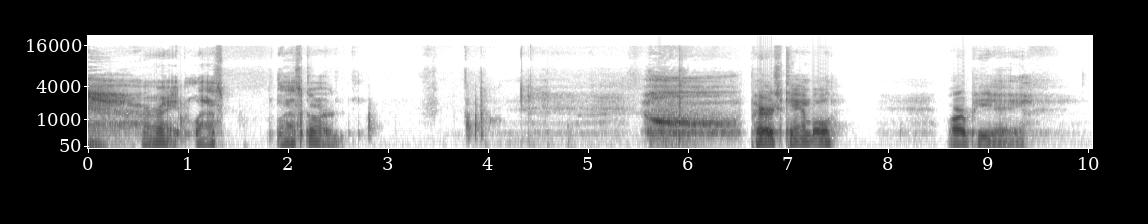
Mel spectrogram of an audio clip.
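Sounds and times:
soft rustle of cards: 1.0 - 5.0.

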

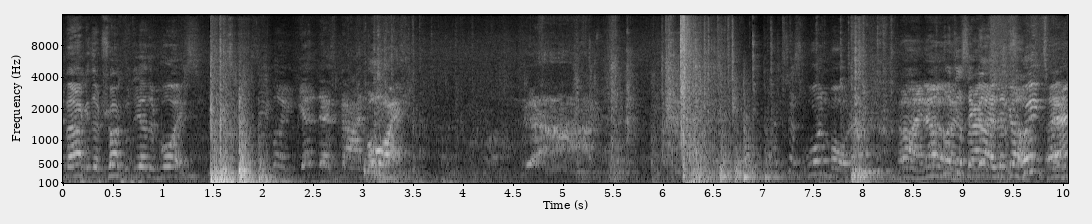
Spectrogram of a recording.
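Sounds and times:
smaller metal knocks: 0.0 - 2.3
engine crashing onto metal: 1.4 - 2.4, 5.3 - 8.5.

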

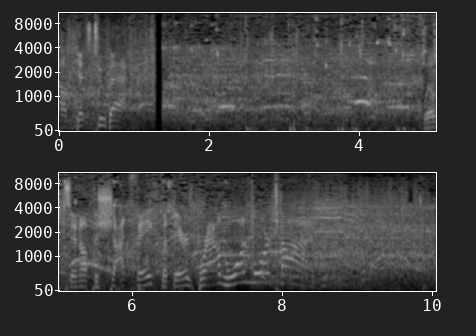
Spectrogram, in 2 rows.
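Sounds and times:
crowd noise: 0.0 - 10.0
sneaker squeaks: 1.5 - 5.2.

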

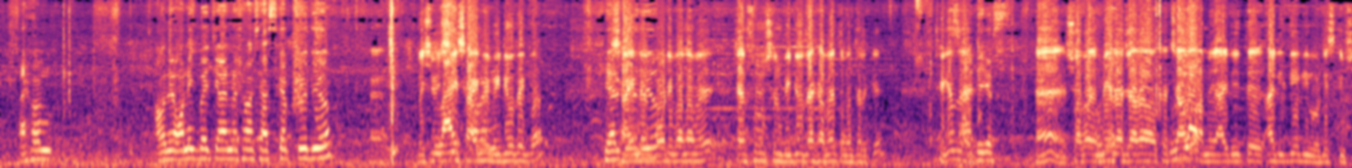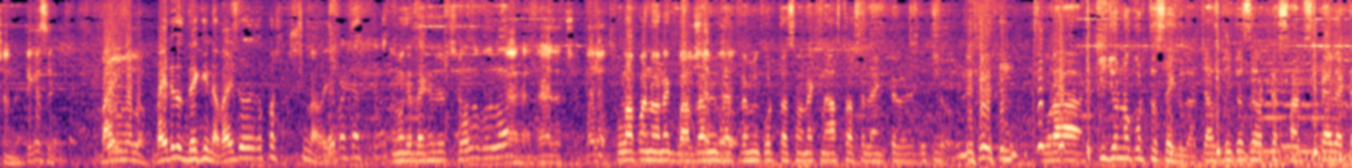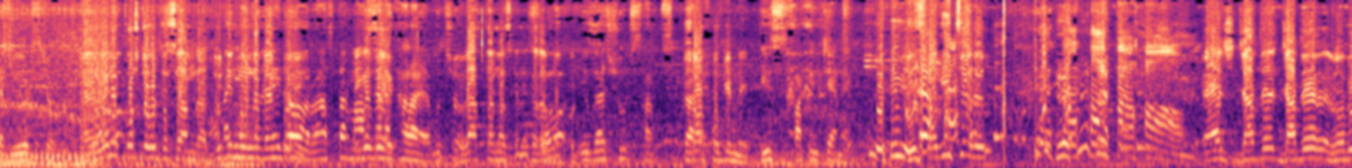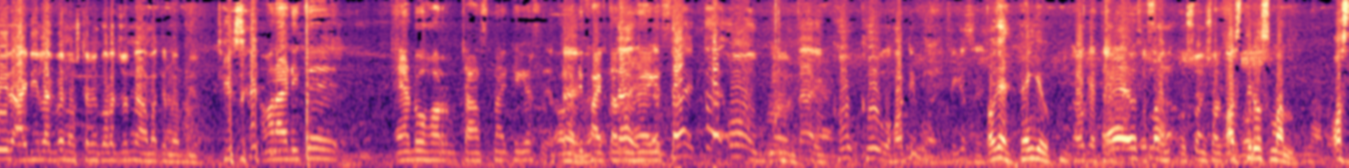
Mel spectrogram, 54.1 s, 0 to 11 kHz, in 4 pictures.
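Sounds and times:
people talking: 0.0 - 54.0
street traffic hum: 0.0 - 54.0
man speaking: 1.5 - 54.0.

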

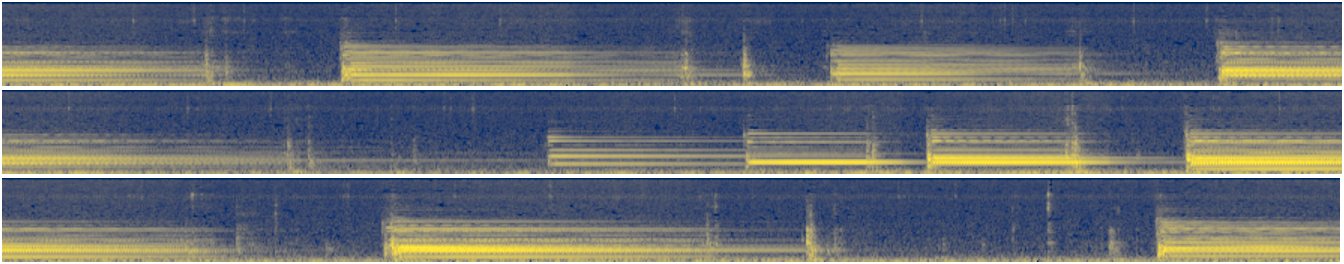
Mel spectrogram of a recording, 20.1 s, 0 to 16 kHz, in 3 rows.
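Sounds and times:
slow piano chords: 0.0 - 20.0.

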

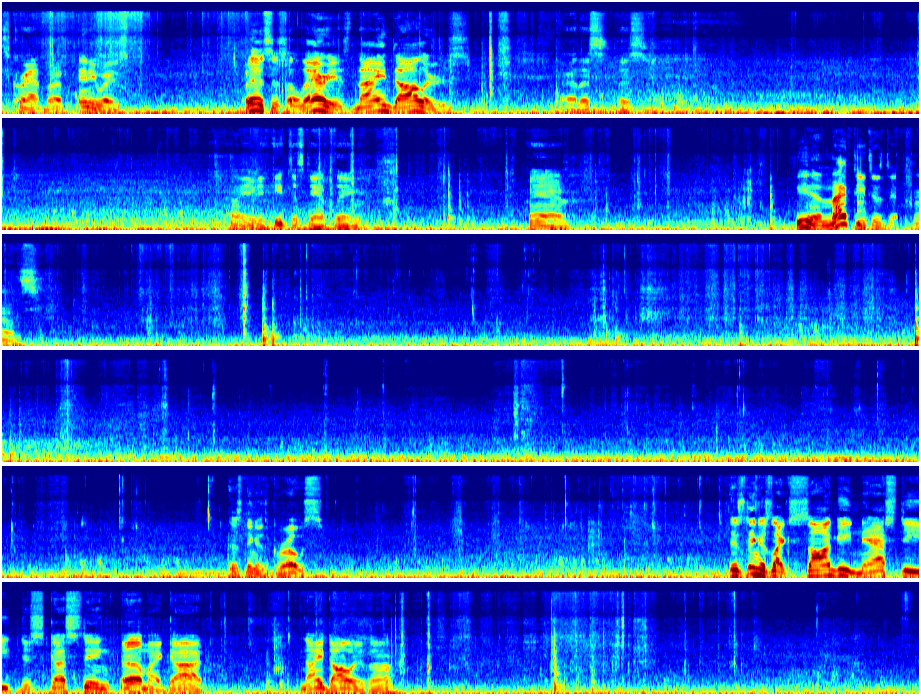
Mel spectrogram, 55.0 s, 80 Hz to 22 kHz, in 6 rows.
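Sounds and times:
low rumble in car cabin: 0.0 - 55.0.

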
